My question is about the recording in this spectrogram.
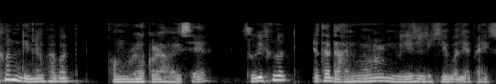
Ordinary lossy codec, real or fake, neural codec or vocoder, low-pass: MP3, 32 kbps; fake; codec, 16 kHz, 2 kbps, FreqCodec, smaller model; 7.2 kHz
